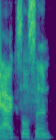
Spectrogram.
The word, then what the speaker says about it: Axelson: Axelson. Yeah, you got it. Axelson.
